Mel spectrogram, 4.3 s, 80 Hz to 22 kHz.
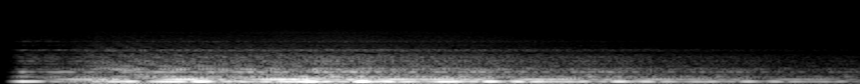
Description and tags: PsyC3hollowshadow
Hollow sound passing through the shadows.
creepy, terror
